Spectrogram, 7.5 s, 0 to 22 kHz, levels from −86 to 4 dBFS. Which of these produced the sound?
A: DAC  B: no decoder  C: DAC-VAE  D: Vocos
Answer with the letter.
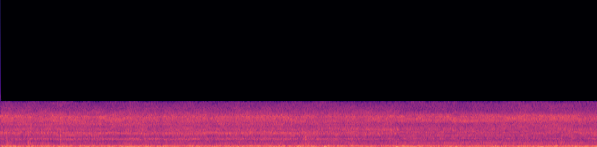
A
